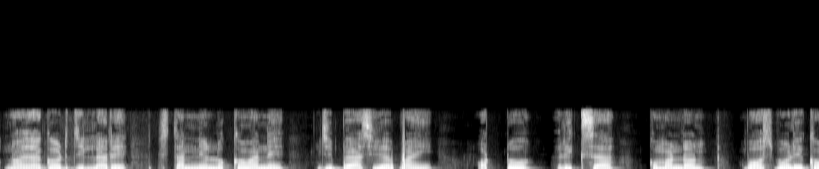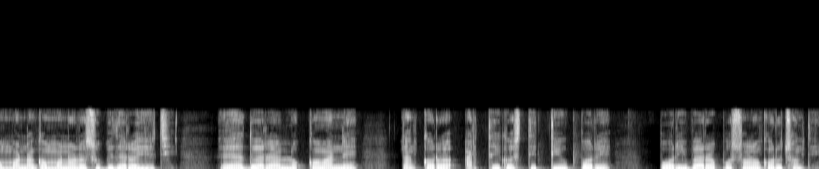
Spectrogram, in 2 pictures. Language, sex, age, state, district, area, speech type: Odia, male, 18-30, Odisha, Nayagarh, rural, spontaneous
